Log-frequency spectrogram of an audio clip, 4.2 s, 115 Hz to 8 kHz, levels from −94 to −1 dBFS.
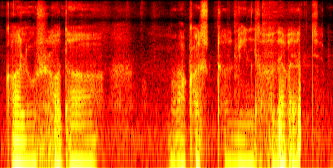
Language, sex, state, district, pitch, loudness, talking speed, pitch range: Bengali, male, West Bengal, Paschim Medinipur, 115 Hz, -22 LUFS, 100 wpm, 115-120 Hz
